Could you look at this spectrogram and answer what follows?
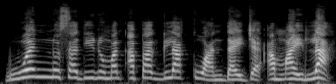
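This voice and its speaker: Woman acting high, scolding jealous Ilocano wife. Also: animated, unhurried, pushed and bright, no room sound, studio quality, heavily acted. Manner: scolding, confrontational, exclaiming. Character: jealous, suspicious wife, scolding and hot-headed. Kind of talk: Ilocano comedy drama acting.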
